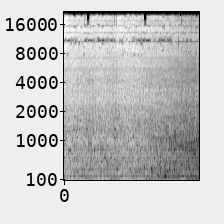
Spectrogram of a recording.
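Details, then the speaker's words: 1988 Mercedes 190E W201 after valve stem seal replacement, previously no-start and misfiring: clean rev rising and falling smoothly, no stumble or popping, no smoke; idle still slightly rough pending adjustment. "That's running really well, and there is no smoke, which is the most important thing."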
